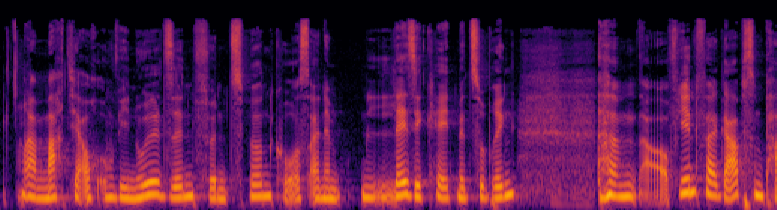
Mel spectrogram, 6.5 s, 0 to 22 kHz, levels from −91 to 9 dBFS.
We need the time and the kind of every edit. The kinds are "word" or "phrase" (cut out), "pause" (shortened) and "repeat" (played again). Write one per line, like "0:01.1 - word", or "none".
0:05.0 - pause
